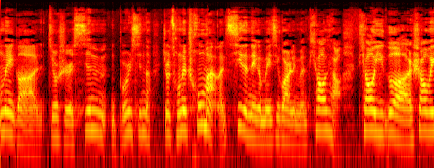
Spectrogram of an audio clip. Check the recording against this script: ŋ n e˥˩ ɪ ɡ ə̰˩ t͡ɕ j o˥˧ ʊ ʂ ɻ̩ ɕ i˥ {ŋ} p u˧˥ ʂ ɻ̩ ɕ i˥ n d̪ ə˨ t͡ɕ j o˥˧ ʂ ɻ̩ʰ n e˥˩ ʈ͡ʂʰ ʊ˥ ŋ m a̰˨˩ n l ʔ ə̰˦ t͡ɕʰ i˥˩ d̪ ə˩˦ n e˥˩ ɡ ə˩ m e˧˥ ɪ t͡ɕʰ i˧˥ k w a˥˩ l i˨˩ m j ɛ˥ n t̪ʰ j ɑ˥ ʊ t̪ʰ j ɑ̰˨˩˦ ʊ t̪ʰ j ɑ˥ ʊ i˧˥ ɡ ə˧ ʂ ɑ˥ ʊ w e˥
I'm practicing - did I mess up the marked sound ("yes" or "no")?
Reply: yes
